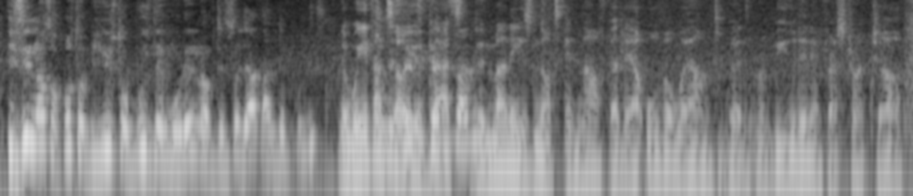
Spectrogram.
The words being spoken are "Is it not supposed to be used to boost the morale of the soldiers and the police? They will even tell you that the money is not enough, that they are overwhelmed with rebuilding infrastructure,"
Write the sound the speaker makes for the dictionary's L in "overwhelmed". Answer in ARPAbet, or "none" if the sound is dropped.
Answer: L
